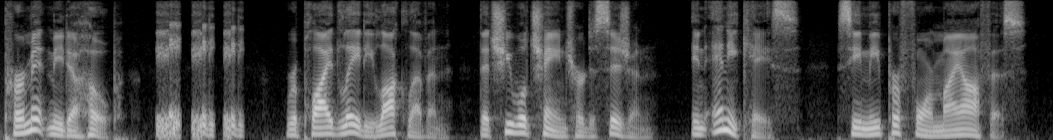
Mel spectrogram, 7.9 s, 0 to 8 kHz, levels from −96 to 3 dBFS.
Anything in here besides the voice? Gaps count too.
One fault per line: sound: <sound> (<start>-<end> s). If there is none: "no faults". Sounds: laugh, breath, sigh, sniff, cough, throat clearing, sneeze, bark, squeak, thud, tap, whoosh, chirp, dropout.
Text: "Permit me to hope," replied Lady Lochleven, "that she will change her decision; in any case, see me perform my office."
sound: laugh (1.2-1.8 s)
